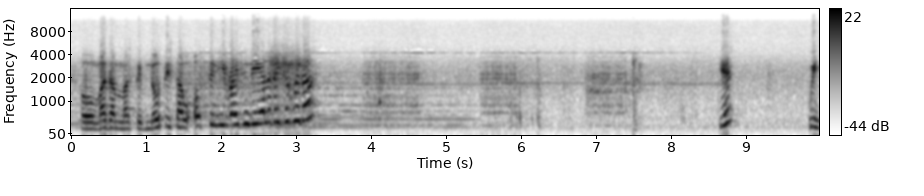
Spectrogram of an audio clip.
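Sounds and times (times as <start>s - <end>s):
speech: 0.1s - 3.4s
telephone bell ringing: 1.2s - 8.6s.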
